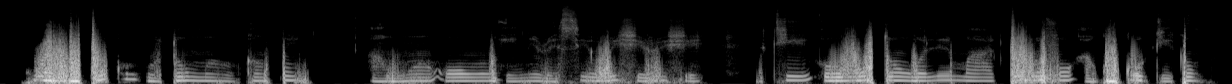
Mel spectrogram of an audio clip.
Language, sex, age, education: Yoruba, female, 30-45, tertiary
